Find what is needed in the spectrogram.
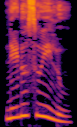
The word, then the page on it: ನಿಡುಸುಯಿಲು: niḍusuyilu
